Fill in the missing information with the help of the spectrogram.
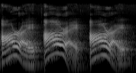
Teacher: instead of saying all right, native speakers commonly say ah.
